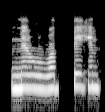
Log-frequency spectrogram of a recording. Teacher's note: So it's almost as if we are not pronouncing the noon. Okay, it can't be heard.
